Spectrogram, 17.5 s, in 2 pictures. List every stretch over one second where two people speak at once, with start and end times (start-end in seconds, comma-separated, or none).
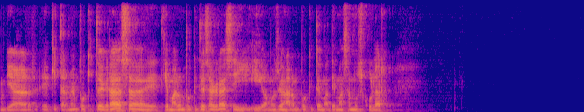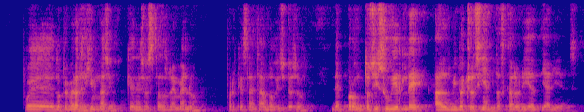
none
